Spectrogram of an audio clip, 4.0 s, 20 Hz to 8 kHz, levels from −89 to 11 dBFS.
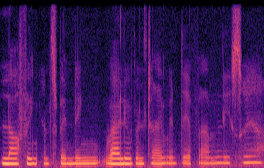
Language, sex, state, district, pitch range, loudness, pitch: English, female, Maharashtra, Mumbai Suburban, 245-275 Hz, -15 LUFS, 255 Hz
